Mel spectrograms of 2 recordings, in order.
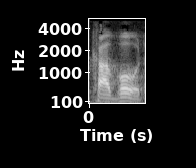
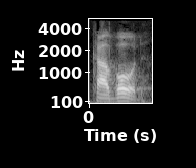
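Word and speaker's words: Kavod (כבוד): Kavod. C-H-A-B-O-D. Kavod. Actually, if you're going to say it correctly, you have to say the first part with a spit. Kavod. That's the way they would say it.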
